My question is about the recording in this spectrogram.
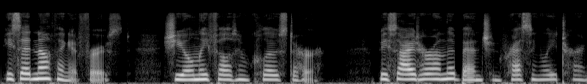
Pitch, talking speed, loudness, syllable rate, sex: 220 Hz, 215 wpm, -18 LUFS, 6.0 syllables/s, female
